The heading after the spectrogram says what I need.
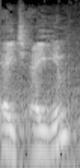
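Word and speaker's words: Kham: K H A M. It's Ham. Don't pronounce the K.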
